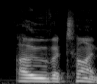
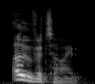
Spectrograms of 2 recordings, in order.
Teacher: when the words are together I do overtime the stress goes at the beginning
